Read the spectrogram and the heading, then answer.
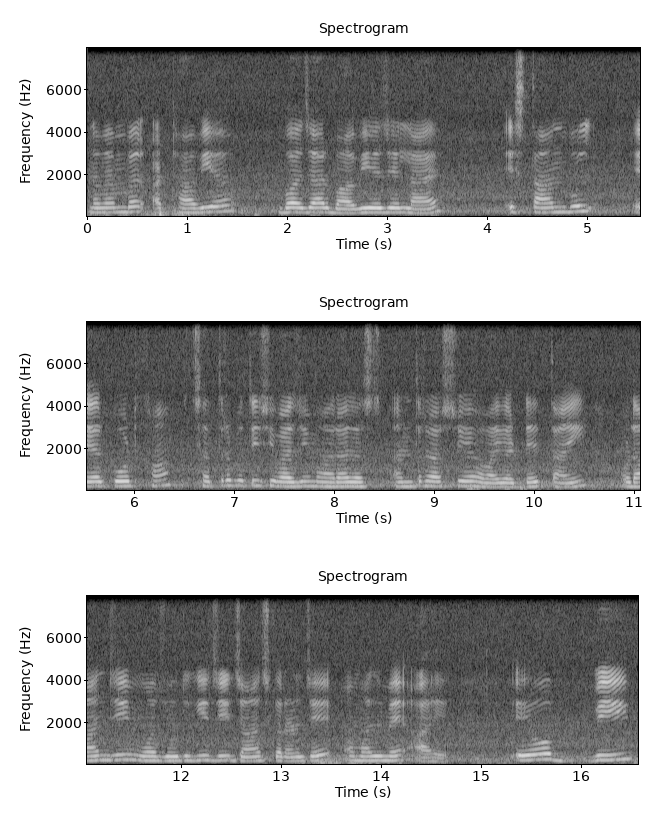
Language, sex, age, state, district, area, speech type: Sindhi, female, 30-45, Delhi, South Delhi, urban, read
